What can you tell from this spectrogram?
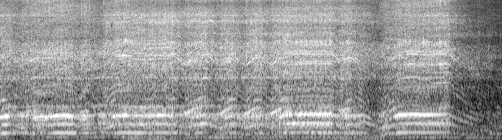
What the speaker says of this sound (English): They'll restart the event, restart their saws.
